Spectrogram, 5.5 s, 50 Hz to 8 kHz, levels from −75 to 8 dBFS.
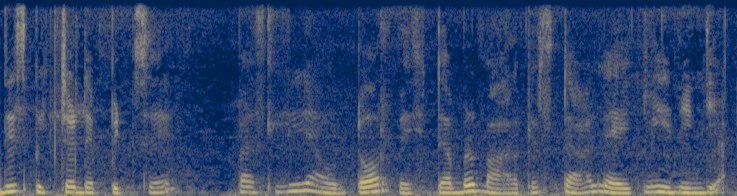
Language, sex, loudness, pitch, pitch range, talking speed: English, female, -16 LUFS, 210 Hz, 195-230 Hz, 130 wpm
